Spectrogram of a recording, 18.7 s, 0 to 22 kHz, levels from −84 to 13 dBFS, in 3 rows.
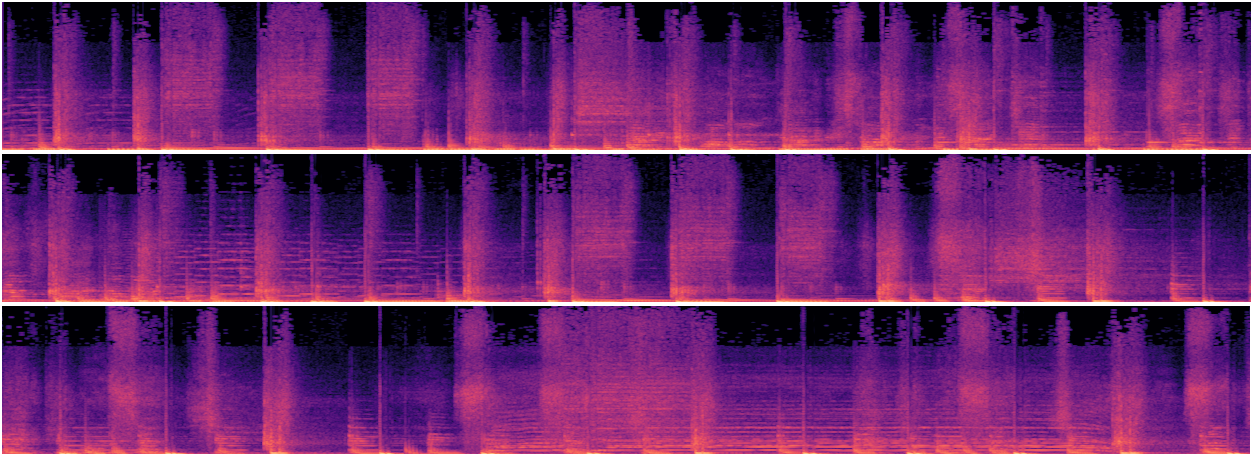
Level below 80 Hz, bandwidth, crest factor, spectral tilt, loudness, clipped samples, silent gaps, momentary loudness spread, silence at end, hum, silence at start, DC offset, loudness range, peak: -18 dBFS; over 20 kHz; 12 dB; -5.5 dB/octave; -13 LUFS; 0.8%; none; 6 LU; 0 s; none; 0 s; under 0.1%; 2 LU; 0 dBFS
